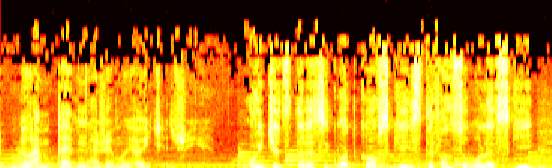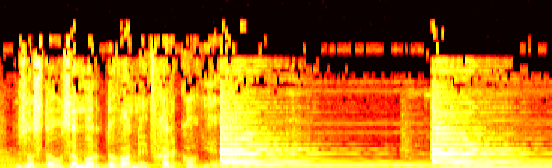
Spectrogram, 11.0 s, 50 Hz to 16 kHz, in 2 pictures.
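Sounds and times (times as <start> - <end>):
speech: 0.2 - 7.9
large bronze bell placed underground tolling: 7.5 - 11.0.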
